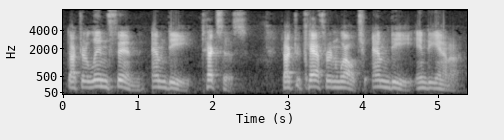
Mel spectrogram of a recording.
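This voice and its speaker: Forceful, slightly husky man giving a speech. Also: a little high, expressive, unhurried. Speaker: physician and activist. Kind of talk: prepared advocacy speech.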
